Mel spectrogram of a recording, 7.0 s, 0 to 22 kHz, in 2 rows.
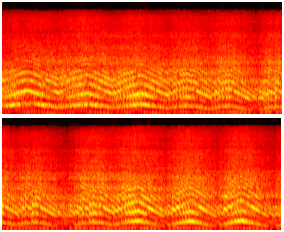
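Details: Suzuki Address V125G scooter engine: revs swing up and down roughly every 0.6 seconds with a rough, buzzy edge; abnormal engine noise, engine reportedly blown.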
